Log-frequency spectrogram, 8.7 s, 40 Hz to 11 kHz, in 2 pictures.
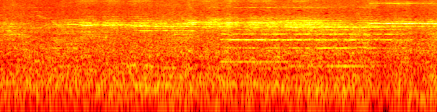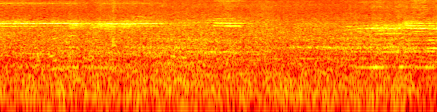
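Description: Mi-171Sh transport helicopter passing slowly: a steady rushing of its rotor and twin turboshaft engines, with high steady tones that come and go.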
